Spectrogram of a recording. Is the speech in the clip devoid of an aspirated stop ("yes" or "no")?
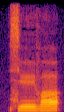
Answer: yes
